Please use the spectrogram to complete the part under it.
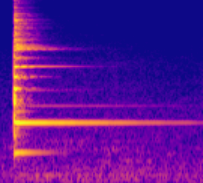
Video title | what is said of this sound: Granito epoxi - Concreto de resina | a gente bateu em um tubo longo a gente tem um som grave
